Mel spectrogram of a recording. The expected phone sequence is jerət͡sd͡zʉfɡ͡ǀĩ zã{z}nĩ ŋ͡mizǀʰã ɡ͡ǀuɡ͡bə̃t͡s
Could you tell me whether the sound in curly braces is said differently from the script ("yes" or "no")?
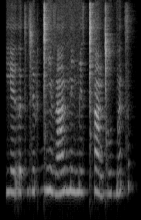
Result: no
